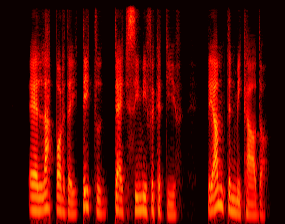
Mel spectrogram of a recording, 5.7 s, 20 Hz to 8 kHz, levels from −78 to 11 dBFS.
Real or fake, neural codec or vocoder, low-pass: fake; codec, 16 kHz, 0.2 kbps, FocalCodec; 7.2 kHz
